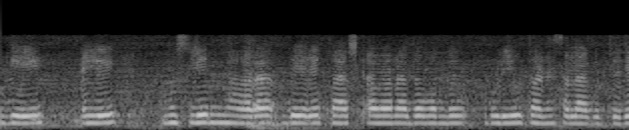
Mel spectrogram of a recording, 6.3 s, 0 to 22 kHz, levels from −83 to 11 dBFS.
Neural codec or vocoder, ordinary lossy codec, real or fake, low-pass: codec, 32 kHz, 1.9 kbps, SNAC; none; fake; 7.2 kHz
